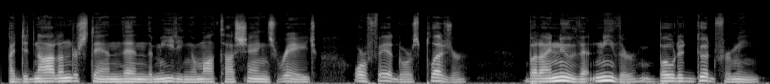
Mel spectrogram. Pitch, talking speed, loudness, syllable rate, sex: 130 Hz, 180 wpm, -18 LUFS, 4.9 syllables/s, male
